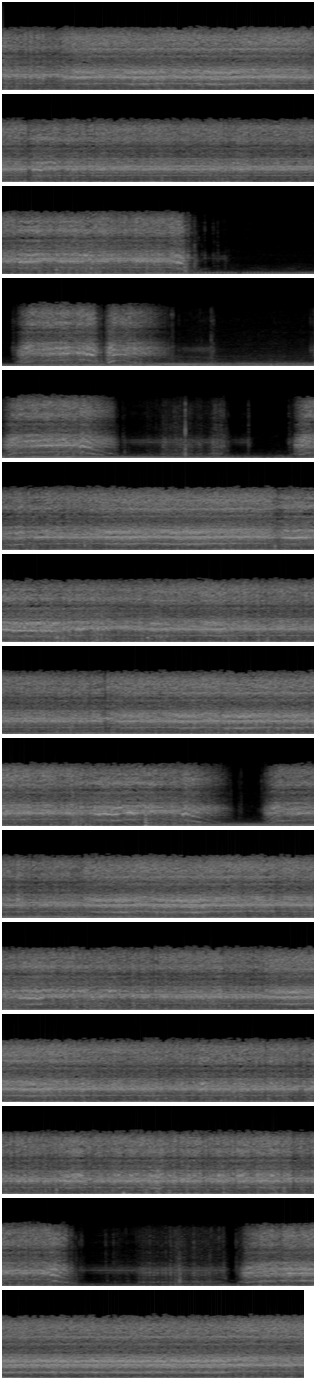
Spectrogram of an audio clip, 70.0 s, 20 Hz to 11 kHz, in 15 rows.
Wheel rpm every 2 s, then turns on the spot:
230, 220, 230, 230, 230, 220, 40, 110, 20, 90, 30, 60, 220, 230, 220, 230, 230, 230, 230, 230, 90, 220, 220, 220, 230, 230, 230, 230, 230, 230, 230, 40, 130, 210, 220.
12-14 20-22 62-64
